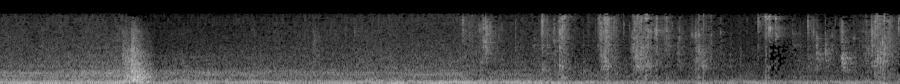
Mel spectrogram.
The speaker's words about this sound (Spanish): Repite la misma acción con la puerta del armario contiguo y coge una caja de puros del estante de arriba.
